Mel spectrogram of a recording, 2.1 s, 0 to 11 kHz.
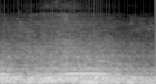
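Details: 2006 Land Rover Discovery 3 2.7 diesel, manual, air suspension replaced by springs, serviced about 10,000 miles ago: steady even low rumble, no knocks, misses or rattles; idling smoothly and healthy.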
